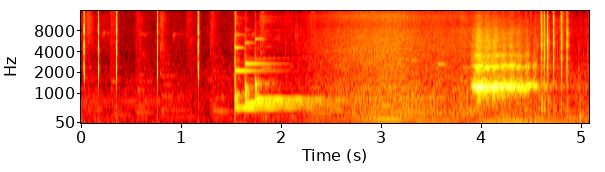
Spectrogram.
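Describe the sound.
A car pulls up for a ride-share pickup with a brief squeal of tires near the end, preceded by a few short ticks and a ringing chime-like tone at the start.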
